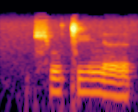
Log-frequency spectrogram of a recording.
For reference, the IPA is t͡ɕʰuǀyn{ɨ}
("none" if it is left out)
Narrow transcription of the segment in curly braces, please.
ə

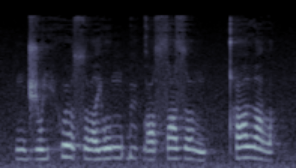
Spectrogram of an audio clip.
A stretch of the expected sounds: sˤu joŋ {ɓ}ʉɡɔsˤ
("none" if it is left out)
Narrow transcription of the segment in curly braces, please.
ɓ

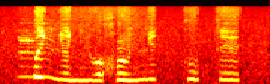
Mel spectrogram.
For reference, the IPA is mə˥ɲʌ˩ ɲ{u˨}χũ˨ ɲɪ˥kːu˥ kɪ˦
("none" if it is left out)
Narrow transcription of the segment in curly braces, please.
u˩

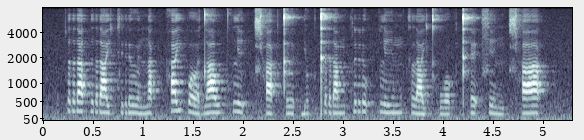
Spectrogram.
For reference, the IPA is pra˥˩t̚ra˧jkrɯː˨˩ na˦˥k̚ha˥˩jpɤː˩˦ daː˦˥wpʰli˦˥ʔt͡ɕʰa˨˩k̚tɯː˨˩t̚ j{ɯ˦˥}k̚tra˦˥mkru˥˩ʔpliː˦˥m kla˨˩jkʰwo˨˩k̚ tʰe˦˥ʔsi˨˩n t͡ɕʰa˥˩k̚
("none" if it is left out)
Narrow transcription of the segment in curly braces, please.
ɯ˦˥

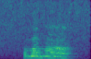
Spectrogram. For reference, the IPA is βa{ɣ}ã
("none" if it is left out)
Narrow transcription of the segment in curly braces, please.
w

